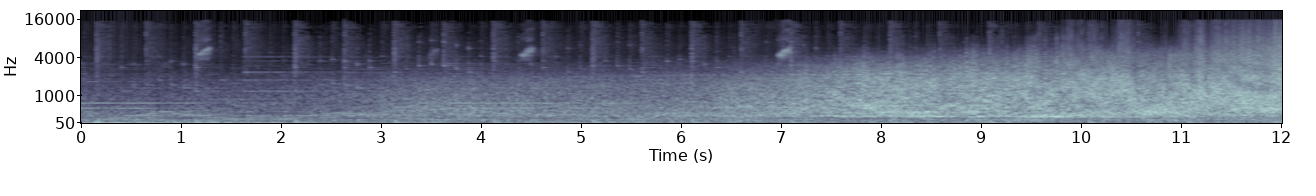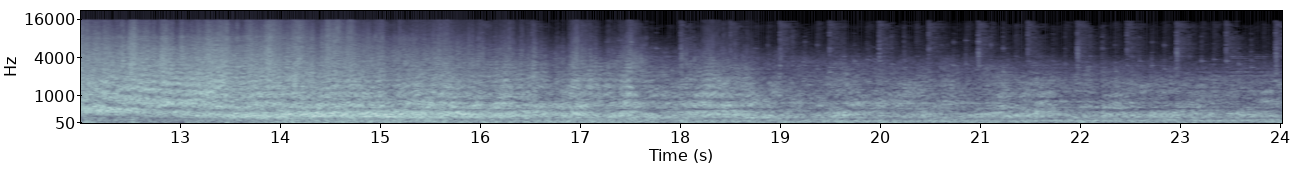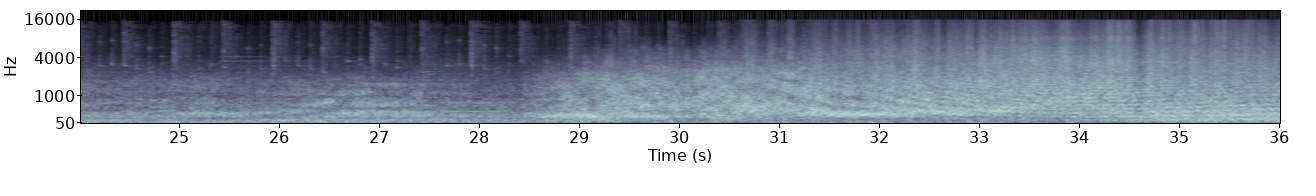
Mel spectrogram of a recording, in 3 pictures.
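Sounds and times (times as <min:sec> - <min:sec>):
jet engine roar: 0:00.0 - 0:36.0
music with steady beat: 0:00.0 - 0:36.0.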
